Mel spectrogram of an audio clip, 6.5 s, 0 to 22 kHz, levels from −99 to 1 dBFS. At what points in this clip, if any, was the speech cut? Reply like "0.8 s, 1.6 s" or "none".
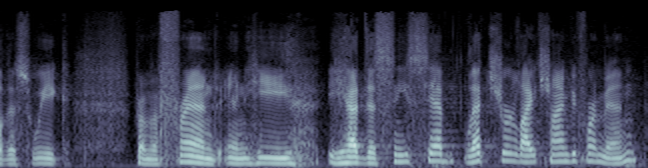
3.9 s, 5.4 s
